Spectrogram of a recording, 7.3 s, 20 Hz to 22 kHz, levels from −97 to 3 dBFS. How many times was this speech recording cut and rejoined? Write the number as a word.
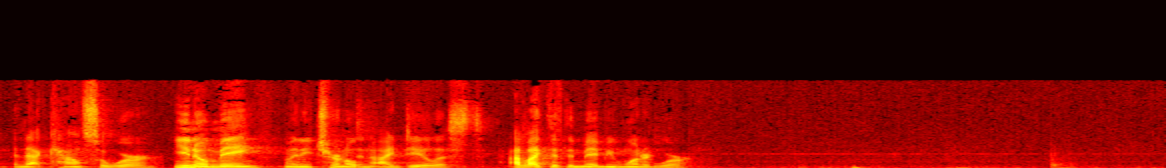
six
